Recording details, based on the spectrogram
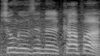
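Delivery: high-pitched, urgent yell.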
